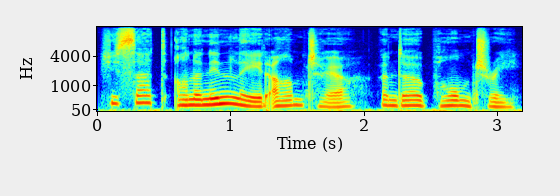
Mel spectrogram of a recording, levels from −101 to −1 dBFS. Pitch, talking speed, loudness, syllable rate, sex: 175 Hz, 190 wpm, -19 LUFS, 4.5 syllables/s, female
